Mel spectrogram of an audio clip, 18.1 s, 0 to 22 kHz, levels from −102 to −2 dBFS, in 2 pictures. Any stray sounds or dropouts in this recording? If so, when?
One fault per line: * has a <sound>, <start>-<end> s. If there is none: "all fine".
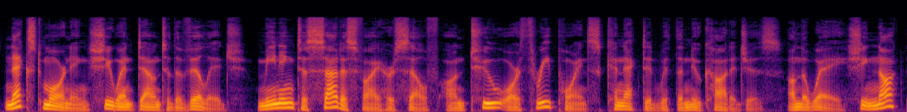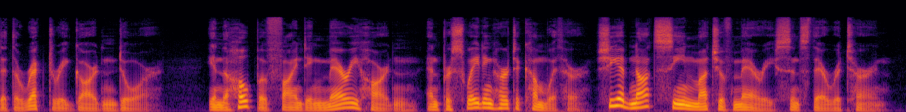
all fine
